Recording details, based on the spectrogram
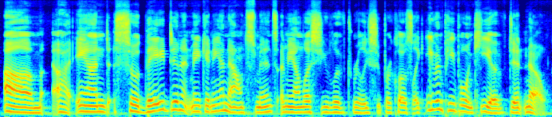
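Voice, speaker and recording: A woman's voice: low voice, normal speed, a little mellow. A woman in her thirties from Ukraine, a comedian guest telling stories in a podcast studio, chatty with lots of fillers and laughs. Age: 30s. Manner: chatty, laughs often, many fillers and restarts. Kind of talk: casual storytelling chat.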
